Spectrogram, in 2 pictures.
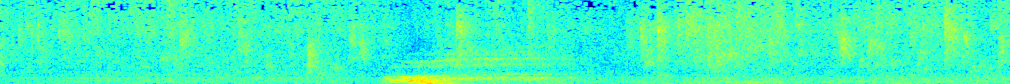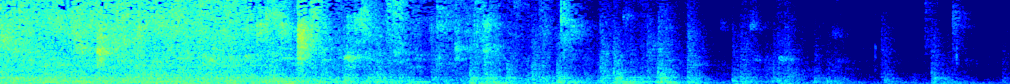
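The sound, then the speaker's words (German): Cold shower water runs in a steady hiss that fades out toward the end. A person gasps a brief exclamation near the start. “Zum Abschluss kann ich deswegen nur sagen, ab unter die kalte Dusche.”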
